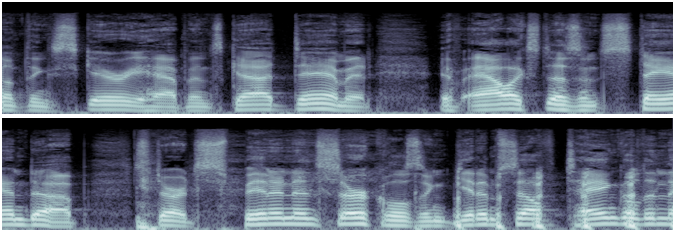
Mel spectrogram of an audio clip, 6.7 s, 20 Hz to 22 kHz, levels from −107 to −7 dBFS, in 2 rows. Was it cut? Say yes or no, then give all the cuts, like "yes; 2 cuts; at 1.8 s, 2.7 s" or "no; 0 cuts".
no; 0 cuts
